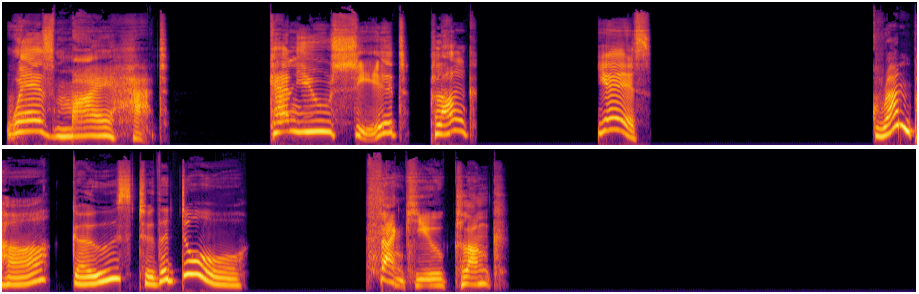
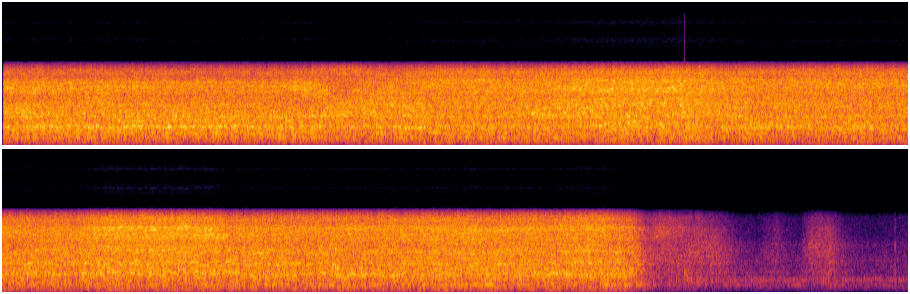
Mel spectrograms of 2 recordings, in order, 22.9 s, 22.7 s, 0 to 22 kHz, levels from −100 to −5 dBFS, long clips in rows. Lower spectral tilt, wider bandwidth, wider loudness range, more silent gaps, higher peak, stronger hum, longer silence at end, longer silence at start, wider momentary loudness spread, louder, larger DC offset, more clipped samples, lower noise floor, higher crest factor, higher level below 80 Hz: second, -3.5 dB/octave vs -7.5 dB/octave; first, 19 kHz vs 4.8 kHz; about the same, 6 LU vs 4 LU; neither; about the same, 0 dBFS vs 0 dBFS; neither; first, 5.15 s vs 2.6 s; about the same, 0.05 s vs 0 s; first, 12 LU vs 5 LU; second, -17 LUFS vs -14 LUFS; neither; neither; first, under -90 dBFS vs -54 dBFS; about the same, 20 dB vs 16 dB; second, -66 dBFS vs -48 dBFS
